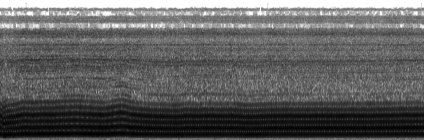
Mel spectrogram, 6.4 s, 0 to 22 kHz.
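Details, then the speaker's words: Stihl MS 660 chainsaw, 32in bar, cutting pine after carburetor and air filter cleaning fixed its failure to hold idle: steady even two-stroke buzz with one small dip near two seconds, then smooth; running healthy. "I know it's just Pine but that was pulling it no problem the whole entire 36 32in bar"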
